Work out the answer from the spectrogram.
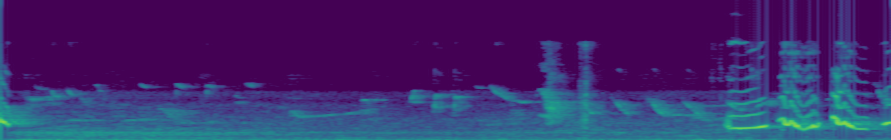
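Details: Oriental magpie-robin song used as a lure for other birds: mostly quiet hum and faint distant chirps, then a short burst of loud, warbling whistled notes in the final second.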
